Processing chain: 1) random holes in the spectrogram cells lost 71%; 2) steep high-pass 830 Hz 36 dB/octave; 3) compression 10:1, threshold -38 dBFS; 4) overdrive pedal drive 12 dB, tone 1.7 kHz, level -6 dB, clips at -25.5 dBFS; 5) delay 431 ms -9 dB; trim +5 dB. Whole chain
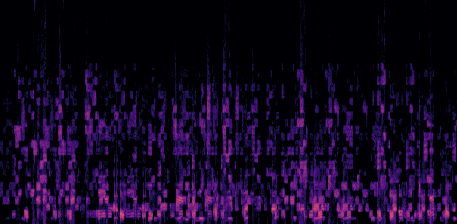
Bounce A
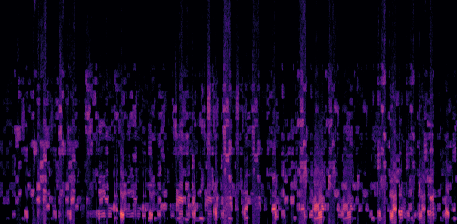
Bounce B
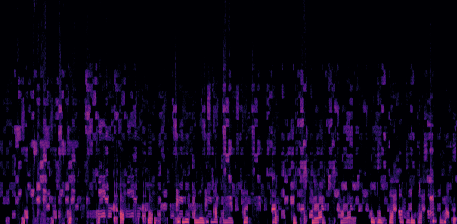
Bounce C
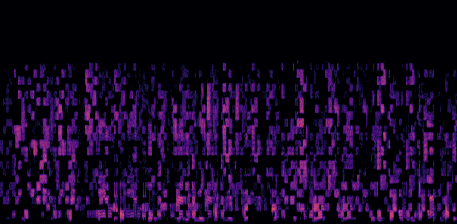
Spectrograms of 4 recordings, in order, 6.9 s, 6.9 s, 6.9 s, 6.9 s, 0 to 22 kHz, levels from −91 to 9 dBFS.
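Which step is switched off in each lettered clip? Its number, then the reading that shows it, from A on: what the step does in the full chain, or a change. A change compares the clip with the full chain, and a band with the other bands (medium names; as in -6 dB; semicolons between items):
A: 3, mean gain reduction 3.5 dB; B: 2, 500 Hz band +10.0 dB; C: 4, 8 kHz band +9.5 dB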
